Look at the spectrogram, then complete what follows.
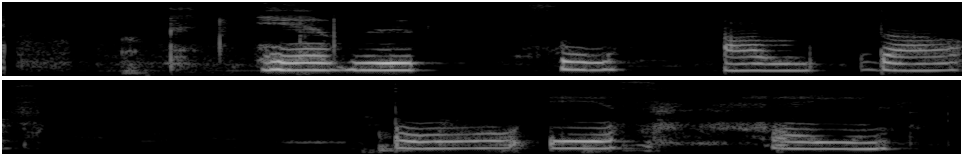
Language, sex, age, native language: Icelandic, female, 7, Icelandic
